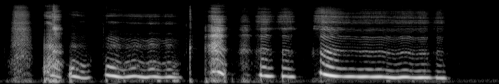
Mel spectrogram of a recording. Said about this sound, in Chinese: 它缓慢地飞过泡芙妹妹的眼前，再仔细听听。泡芙妹妹好像听到哭泣的声音。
